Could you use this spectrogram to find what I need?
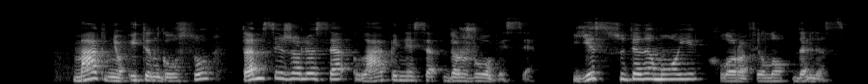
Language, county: Lithuanian, Kaunas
